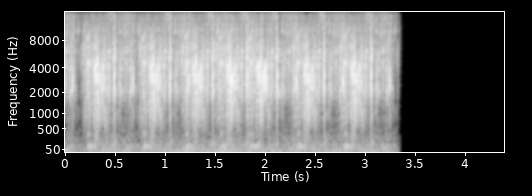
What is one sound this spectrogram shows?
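A soft fruit squelches and splatters.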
